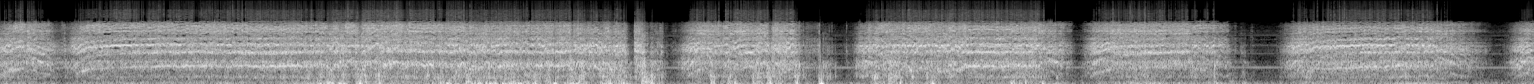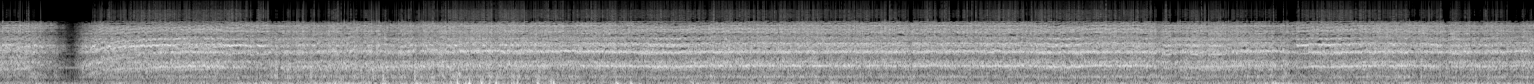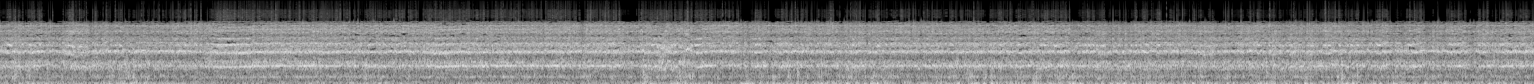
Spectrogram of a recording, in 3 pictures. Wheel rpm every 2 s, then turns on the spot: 120, 240, 230, 140, 140, 140, 120, 90, 160, 210, 230, 230, 230, 220, 230, 220, 230, 230, 230, 230, 230, 230, 230.
none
